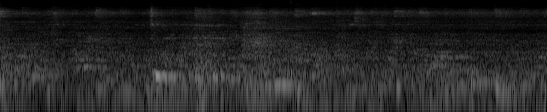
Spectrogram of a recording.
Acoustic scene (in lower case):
subway station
